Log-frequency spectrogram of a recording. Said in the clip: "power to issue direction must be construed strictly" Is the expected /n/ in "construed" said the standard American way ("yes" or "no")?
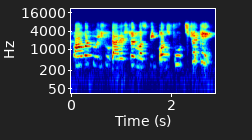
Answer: no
